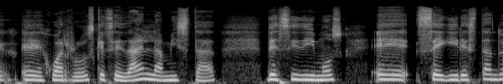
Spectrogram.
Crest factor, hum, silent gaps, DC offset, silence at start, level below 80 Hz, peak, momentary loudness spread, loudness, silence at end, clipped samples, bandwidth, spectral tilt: 16 dB; none; none; under 0.1%; 0 s; -42 dBFS; -4 dBFS; 10 LU; -18 LUFS; 0 s; under 0.1%; 16 kHz; -4.5 dB/octave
